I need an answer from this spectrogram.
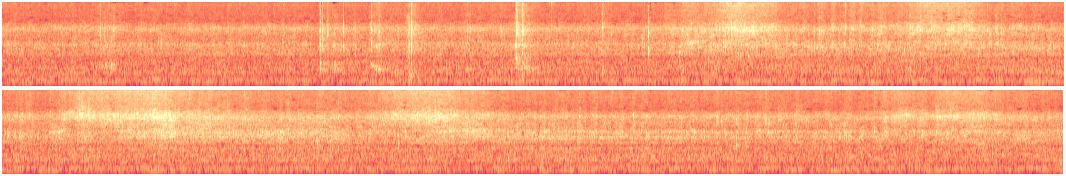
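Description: Chicken pieces sizzling in hot mustard oil in an open pressure cooker while a wooden spatula stirs and turns them. A few sharp knocks of the spatula against the pot come in the first few seconds, and the sizzle swells several times as the pieces are turned. A steady low hum from the induction cooktop runs underneath.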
